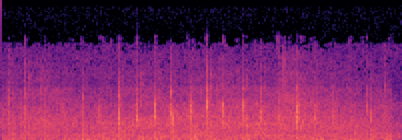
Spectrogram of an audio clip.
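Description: Quick, even hoofbeats of a Colombian trocha mare on the wooden sounding board (tabla), several sharp clicks a second. They stop just before the end.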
